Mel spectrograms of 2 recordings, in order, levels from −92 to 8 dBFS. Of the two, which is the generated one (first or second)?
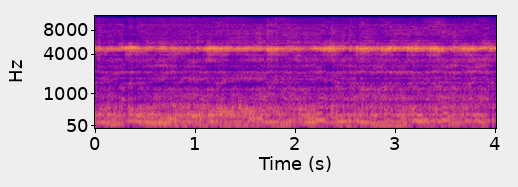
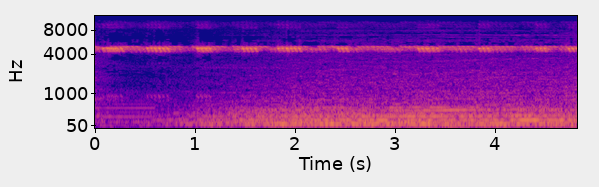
first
